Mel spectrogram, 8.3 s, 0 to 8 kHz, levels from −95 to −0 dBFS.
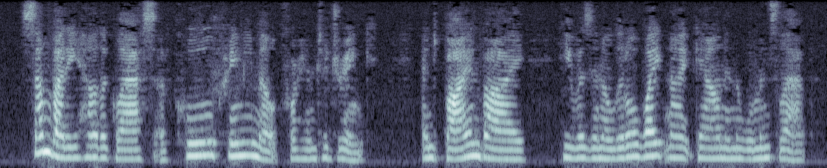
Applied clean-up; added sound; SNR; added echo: none; none; none; none.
